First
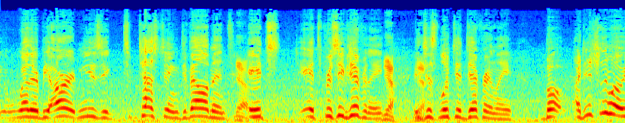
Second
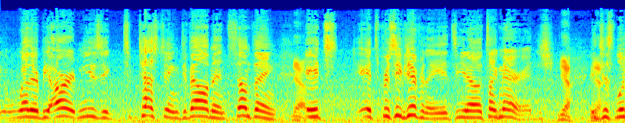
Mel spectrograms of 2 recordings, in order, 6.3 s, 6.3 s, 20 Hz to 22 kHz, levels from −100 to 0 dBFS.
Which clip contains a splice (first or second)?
first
